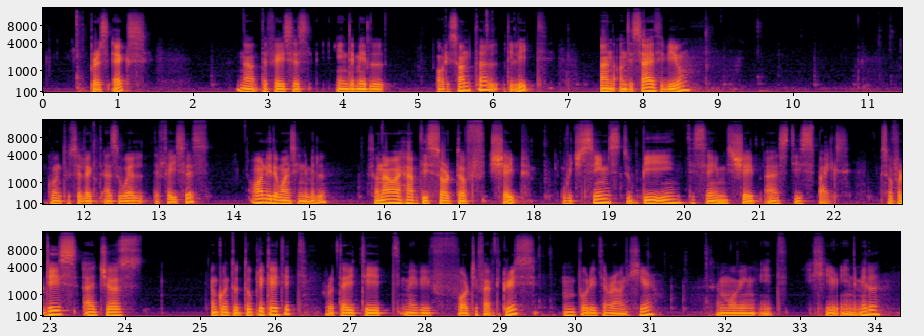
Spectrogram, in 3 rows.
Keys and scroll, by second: 0.4 x, 5.8 x, 8.7 4, 9.4 g, 12.0 3, 18.0 4, 20.7 typing, 26.2 shift+d, 26.6 r, 29.4 typing, 31.7 g.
